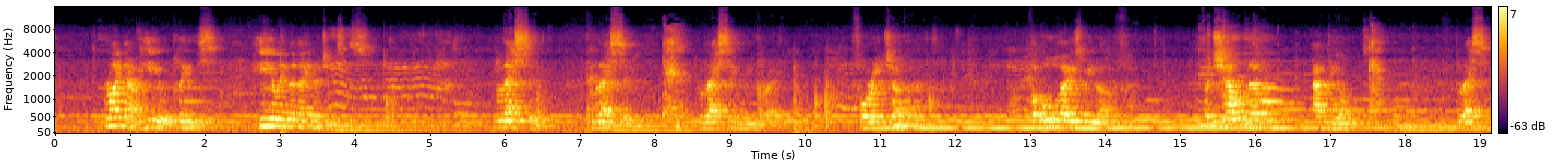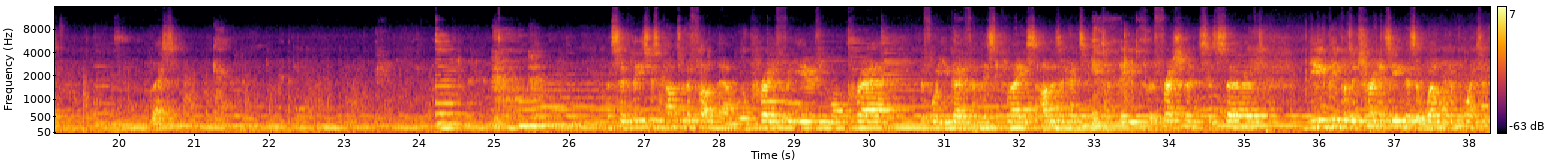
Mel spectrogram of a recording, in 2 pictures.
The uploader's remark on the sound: We apologise for the poor audio quality on this podcast, due to a technical problem.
